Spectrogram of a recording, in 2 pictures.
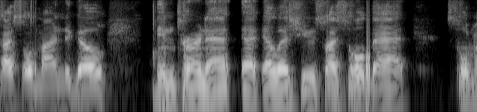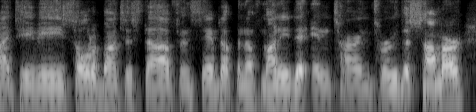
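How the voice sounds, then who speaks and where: A man, a strength and conditioning coach, telling a story in a relaxed podcast interview and acting out quoted dialogue. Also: on the low side.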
